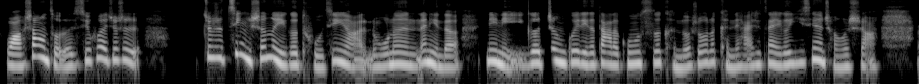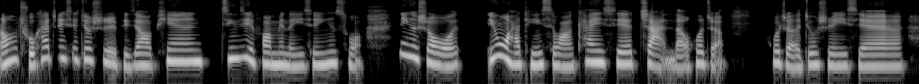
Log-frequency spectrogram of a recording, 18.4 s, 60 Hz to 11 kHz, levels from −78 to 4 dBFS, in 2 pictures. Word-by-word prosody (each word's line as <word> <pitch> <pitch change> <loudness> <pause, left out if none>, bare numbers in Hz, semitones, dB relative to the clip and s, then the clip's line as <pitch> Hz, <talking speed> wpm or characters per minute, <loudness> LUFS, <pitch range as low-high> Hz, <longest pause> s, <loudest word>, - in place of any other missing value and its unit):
往 190 -1 +5
上 320 +1 +4
走 - - -2
的 190 - -3
机 215 +6 -3
会 285 +1 0
就 270 - -2
是 255 -5 -2 0.6
就 315 - 0
是 305 -1 +1
晋 325 +1 +2
升 295 +5 +2
的 - - +4
一 210 - +4
个 205 0 +1
途 180 -4 -7
径 235 +6 +1
啊。 - - -2
无 185 +2 -3
论 210 -2 +1
那 240 - +1
你 220 -6 +5
的 170 0 -1 0.3
那 255 -1 +5
你 205 -5 +5
一 - - -6
个 225 +3 +2
正 245 +1 +3
规 235 0 +1
的 215 - +2
一 - - +1
个 205 - -1
大 215 +1 0
的 200 - 0
公 215 +3 0
司， 230 +1 -3
很 175 -4 -5
多 175 - -3
时 195 - -7
候 230 - -1
呢， 235 - -2
肯 200 -4 -6
定 175 - -4
还 185 - -4
是 210 - -3
在 220 0 -1
一 200 - -2
个 210 +2 0
一 225 +1 -2
线 260 +1 +3
城 180 -5 -5
市 190 +1 -4
啊。 - - -4 0.4
然 215 +4 +4
后 275 - +2
除 200 -7 +1
开 300 +7 0
这 300 +1 -3
些 280 - -5
就 275 +1 0
是 240 -5 -1
比 190 -3 -5
较 200 0 +1
偏 250 +3 +2 0.2
经 290 +1 +2
济 295 -4 +2
方 220 -2 +1
面 205 0 +3
的 190 - -1
一 190 +1 -4
些 205 +2 -4
因 220 +2 +2
素， - - -6 0.4
那 375 -2 0
个 315 - +3
时 260 - -1
候 215 - +5
我 185 +2 +1 0.2
因 290 +5 +1
为 350 - +3
我 - - +9
还 210 -3 +2
挺 205 -1 0
喜 210 -1 -3
欢 185 -1 0
看 240 +3 0
一 235 - +5
些 220 -1 +1
展 205 -3 +1
的， 170 0 -1
或 220 +5 -1
者 205 - -5 0.4
或 230 - -2
者 185 -5 -1
就 205 +3 -2
是 205 -2 -3
一 190 - -2
些， 185 -1 -1
215 Hz, 320 characters per minute, -24 LUFS, 195-250 Hz, 0.6 s, 我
